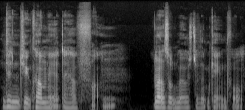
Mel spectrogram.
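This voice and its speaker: A performer playing a suave, flirtatious villain at a royal masquerade in an ASMR audio roleplay, speaking softly and breathily with teasing, lingering pauses, close to the microphone. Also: mid-range voice, flat delivery, no echo. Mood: sly, coaxing. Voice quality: breathy, soft, often near whisper. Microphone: close dry microphone.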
